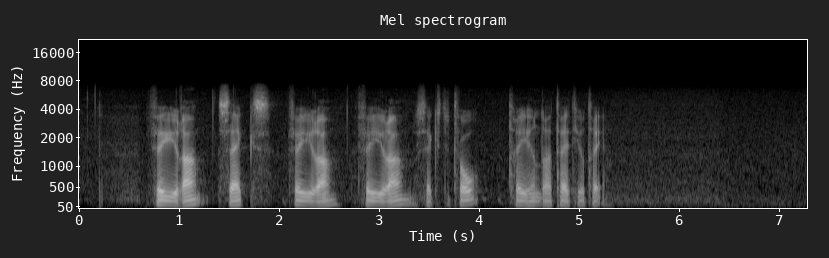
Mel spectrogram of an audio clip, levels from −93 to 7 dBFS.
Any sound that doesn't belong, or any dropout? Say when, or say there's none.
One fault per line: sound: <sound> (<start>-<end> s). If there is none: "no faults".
no faults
